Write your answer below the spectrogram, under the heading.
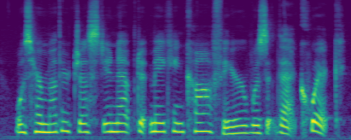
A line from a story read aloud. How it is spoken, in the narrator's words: asked and fought the urge to laugh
